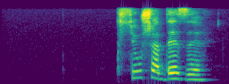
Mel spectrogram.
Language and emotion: Russian, neutral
